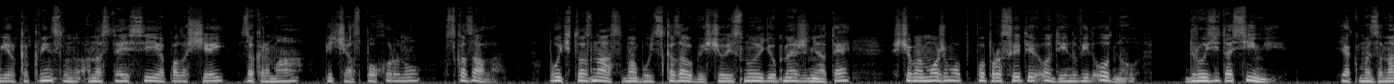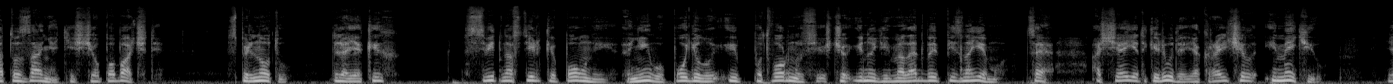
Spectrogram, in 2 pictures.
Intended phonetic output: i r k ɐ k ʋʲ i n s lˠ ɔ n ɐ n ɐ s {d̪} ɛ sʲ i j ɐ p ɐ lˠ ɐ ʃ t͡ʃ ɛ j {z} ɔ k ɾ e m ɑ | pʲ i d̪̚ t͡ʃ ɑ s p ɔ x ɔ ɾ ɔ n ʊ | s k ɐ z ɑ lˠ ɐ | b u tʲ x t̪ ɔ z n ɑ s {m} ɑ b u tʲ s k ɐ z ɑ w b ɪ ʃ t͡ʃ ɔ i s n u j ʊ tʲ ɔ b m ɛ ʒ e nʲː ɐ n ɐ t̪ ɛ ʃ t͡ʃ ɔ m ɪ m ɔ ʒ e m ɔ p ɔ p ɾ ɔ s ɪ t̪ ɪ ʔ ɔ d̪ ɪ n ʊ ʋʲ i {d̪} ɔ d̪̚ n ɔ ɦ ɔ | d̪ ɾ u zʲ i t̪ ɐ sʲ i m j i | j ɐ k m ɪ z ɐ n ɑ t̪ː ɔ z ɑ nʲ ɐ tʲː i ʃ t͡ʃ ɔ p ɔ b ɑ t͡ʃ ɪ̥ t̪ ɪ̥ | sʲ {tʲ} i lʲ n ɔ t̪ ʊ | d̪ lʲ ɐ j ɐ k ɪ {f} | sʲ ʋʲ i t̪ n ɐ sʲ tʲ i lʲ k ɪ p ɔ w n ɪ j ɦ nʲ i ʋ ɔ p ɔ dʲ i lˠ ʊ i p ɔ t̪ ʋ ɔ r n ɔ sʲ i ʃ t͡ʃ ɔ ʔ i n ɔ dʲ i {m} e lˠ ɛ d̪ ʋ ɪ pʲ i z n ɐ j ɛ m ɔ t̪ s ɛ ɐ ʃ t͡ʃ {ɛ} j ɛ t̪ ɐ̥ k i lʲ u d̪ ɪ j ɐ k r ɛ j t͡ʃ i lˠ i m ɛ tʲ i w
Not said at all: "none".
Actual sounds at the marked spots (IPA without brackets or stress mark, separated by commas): t̪, z, m, d̪, pʲ, x, m, ɛ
